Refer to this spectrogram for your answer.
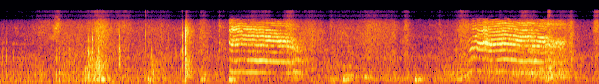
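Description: An angry domestic cat gives two drawn-out, wavering yowls against a background of wind.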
